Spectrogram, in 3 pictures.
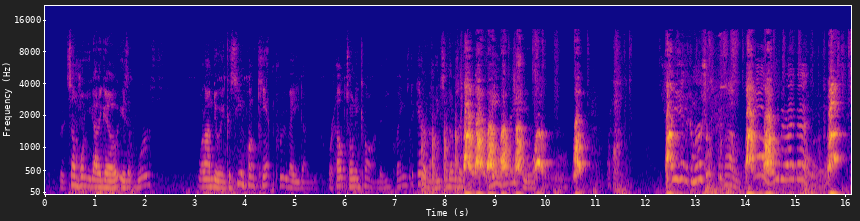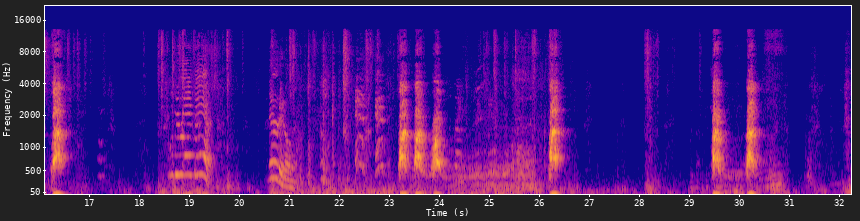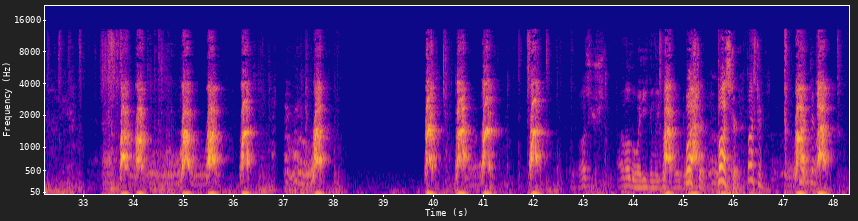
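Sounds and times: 
speech: 0.3 - 2.4, 3.1 - 10.4, 12.6 - 15.8, 18.7 - 19.6, 20.6 - 21.4, 44.0 - 46.8, 47.4 - 48.0
dog barking: 8.2 - 11.0, 12.4 - 12.8, 14.0 - 14.8, 15.6 - 16.7, 22.3 - 24.2, 26.2 - 26.6, 29.4 - 30.6, 33.7 - 36.5, 37.1 - 38.0, 39.8 - 42.4, 44.6 - 45.8, 47.0 - 48.1.

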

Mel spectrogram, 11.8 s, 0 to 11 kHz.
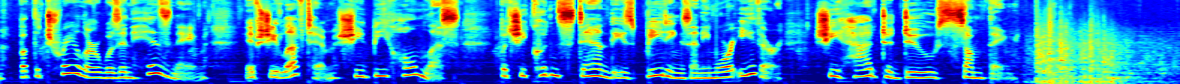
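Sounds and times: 
speech: 0.2 - 10.4
thunder rumbling during a stormy night in Texas: 10.2 - 11.7.

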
